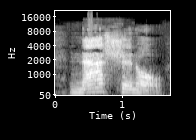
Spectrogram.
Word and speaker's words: national: offices in the city National with the sh sound in the middle and an l sound at the end n our story made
